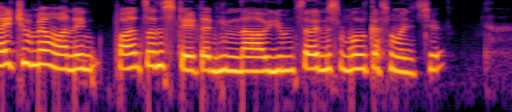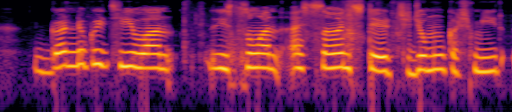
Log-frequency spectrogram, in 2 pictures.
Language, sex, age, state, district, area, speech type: Kashmiri, female, 18-30, Jammu and Kashmir, Pulwama, rural, spontaneous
